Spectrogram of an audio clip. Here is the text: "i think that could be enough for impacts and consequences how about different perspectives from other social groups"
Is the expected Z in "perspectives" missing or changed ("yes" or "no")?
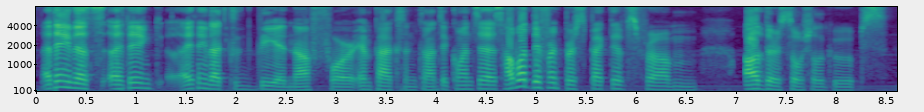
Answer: yes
